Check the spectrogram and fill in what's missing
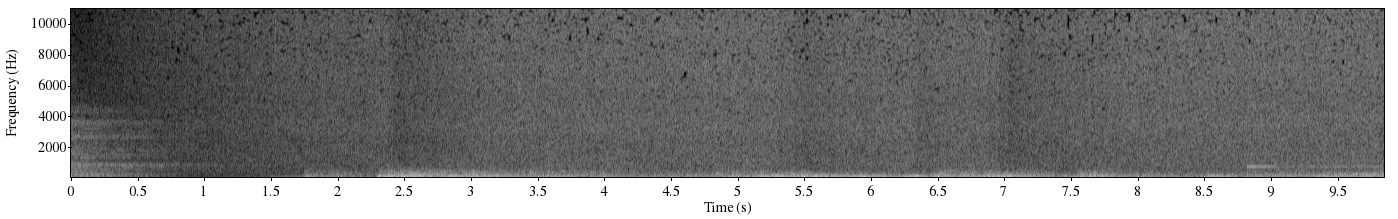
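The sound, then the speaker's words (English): Steady rain pours down with a constant hiss, while deep rolling thunder rumbles underneath and swells midway through. No one speaks. “So there I was, standing under an awning, in the rain, with old Professor Florsham.”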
